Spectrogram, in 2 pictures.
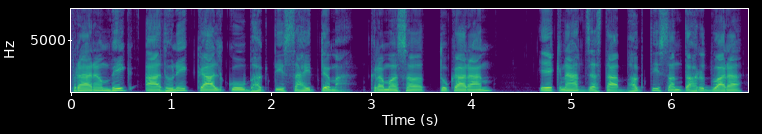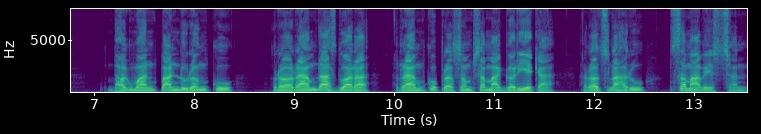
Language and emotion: Nepali, neutral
